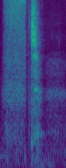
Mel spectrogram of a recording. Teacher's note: You're really joining an F that's devoiced.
